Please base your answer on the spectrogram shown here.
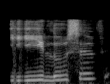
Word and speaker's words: elusive: Um but the uh the the I there at the very beginning instead of elusive it is ill.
